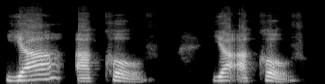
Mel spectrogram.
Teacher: So the accent is on the last syllable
